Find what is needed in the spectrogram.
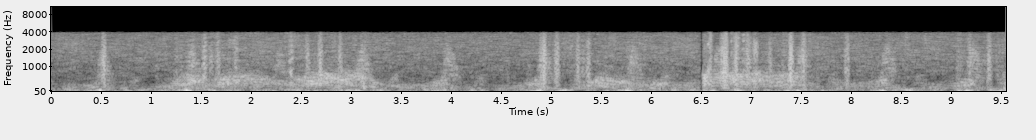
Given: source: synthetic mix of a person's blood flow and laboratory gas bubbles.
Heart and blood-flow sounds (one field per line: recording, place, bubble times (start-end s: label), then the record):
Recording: Doppler ultrasound of blood flow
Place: subclavian vein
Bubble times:
3.09-3.19 s: bubbles
6.55-6.64 s: bubbles
6.71-6.96 s: bubbles
From the record:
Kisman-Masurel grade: 121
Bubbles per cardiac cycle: 1 to 2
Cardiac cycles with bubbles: 10 to 50%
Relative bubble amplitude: barely perceptible (0.100 to 0.250)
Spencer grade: 2 (many but less than half of the cardiac periods contain bubble signals, singularly or in groups)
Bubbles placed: anywhere in the cardiac cycle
